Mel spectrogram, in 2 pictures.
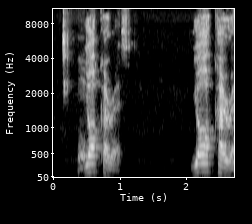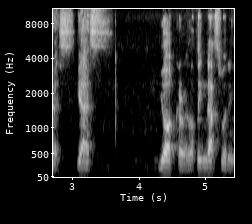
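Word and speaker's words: Gyökeres: Your caress. I think the G is silent. If I'm right, your caress. Yeah, G is silent. Yeah. Your caress. Yes, your caress.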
